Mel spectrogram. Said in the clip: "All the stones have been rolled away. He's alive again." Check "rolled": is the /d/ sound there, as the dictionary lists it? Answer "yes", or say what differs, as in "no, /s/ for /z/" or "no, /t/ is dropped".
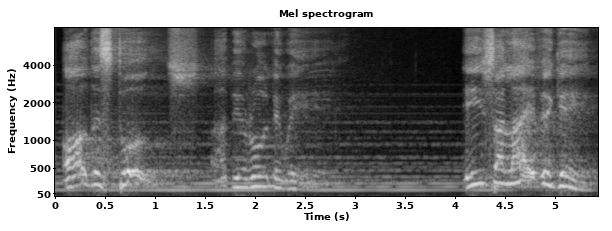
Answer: no, /d/ is dropped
